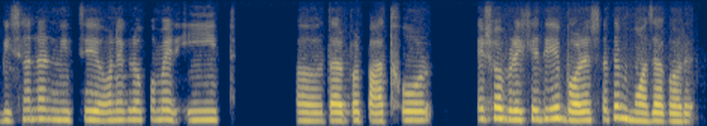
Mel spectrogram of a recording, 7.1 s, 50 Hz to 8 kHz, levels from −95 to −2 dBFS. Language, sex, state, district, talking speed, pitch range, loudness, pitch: Bengali, female, West Bengal, North 24 Parganas, 125 wpm, 195-220 Hz, -20 LUFS, 205 Hz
